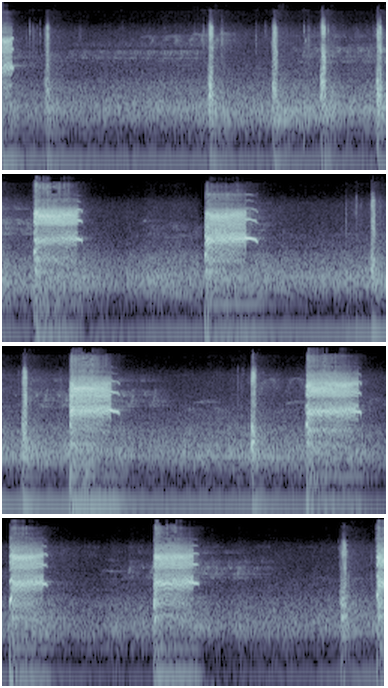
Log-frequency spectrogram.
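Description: A squirrel gives harsh, raspy chirps, with short sharp clicks between them at uneven intervals.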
